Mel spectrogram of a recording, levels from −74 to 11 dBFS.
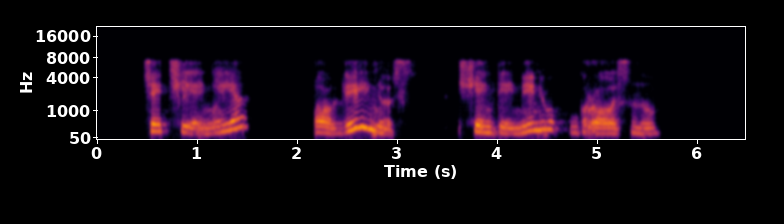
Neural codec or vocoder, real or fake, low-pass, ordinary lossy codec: codec, 24 kHz, 1.5 kbps, HILCodec; fake; 7.2 kHz; Opus, 32 kbps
